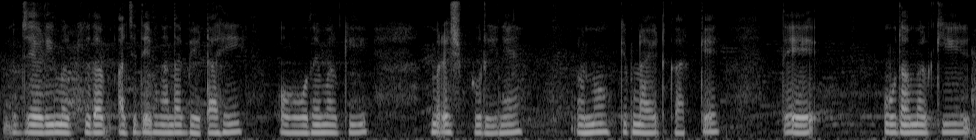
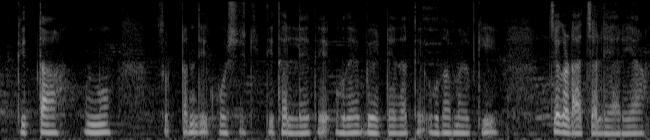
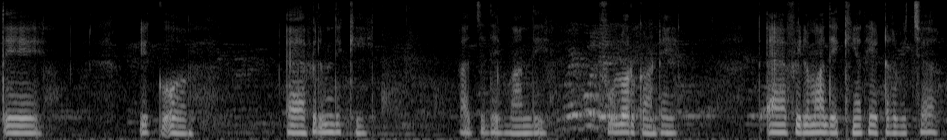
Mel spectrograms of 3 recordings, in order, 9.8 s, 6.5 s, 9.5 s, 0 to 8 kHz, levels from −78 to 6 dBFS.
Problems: continuous background conversations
